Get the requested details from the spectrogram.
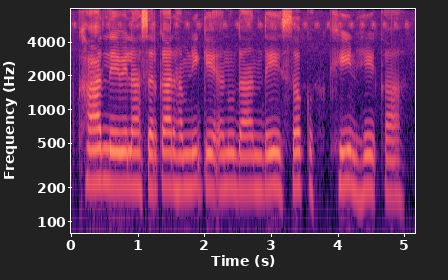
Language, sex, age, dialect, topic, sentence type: Magahi, female, 18-24, Central/Standard, agriculture, question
